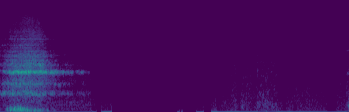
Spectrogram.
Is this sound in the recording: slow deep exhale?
yes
